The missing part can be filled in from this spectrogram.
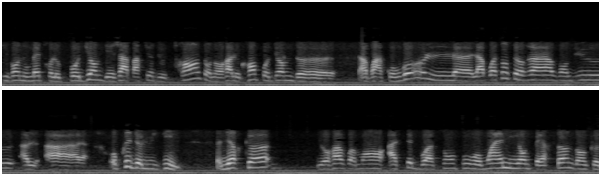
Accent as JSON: {"language": "French", "country": "DR Congo"}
